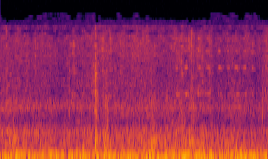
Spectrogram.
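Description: Open safari game-drive vehicle driving off-road over rough bush ground, its engine and the ride making a steady low rumble.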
